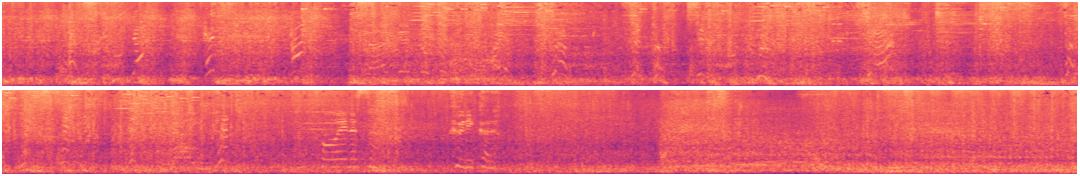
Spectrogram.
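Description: Loud blasts and explosions burst again and again.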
